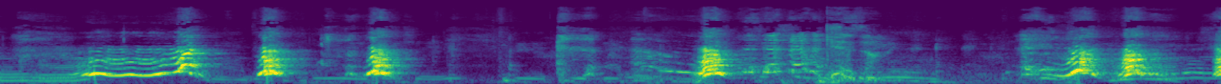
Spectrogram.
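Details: Dobermann barking at dogs on TV: a rising, drawn-out whine swells into a loud bark, followed by further scattered gruff barks, over a bed of TV speech and noise.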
